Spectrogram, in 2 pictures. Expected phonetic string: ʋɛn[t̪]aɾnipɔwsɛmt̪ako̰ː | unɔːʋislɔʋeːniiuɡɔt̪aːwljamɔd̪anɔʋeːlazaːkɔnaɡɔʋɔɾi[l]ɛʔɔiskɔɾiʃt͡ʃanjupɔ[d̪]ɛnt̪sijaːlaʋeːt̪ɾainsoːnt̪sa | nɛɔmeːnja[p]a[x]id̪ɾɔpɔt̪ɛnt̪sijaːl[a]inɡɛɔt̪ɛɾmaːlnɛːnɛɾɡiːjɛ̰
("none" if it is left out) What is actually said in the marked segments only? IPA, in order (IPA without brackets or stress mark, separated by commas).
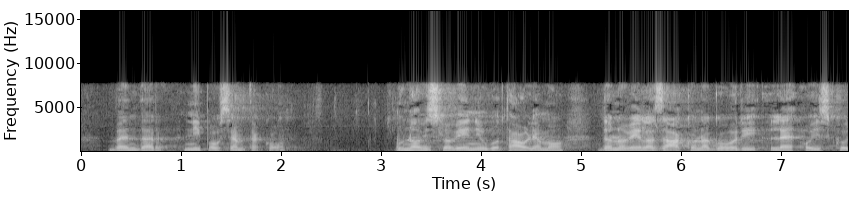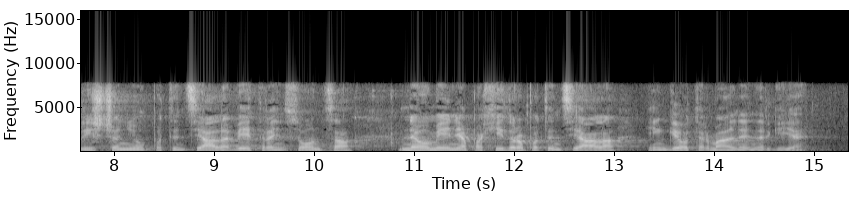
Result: d̪, l, t̪, p, x, a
